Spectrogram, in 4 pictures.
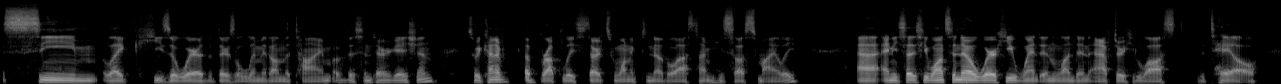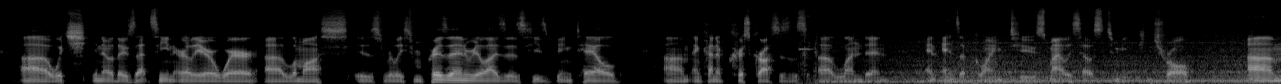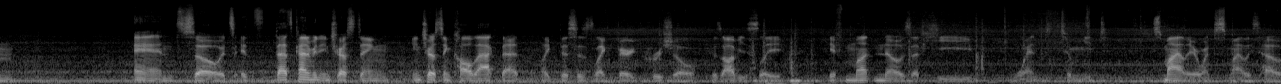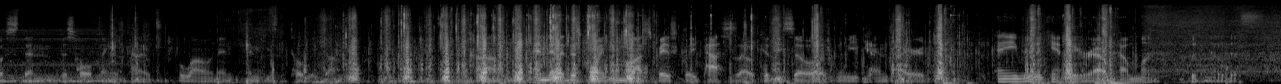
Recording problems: household noises; very loud; from 21 s on; as loud as the speech

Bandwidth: 17.5 kHz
